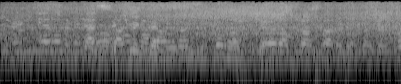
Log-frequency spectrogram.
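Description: Indistinct voices of several people talking, over a steady background hiss.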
